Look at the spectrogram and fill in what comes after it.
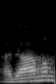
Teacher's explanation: अर्थात अनुस्वार का उच्चारण स्थान नासिका होती है।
